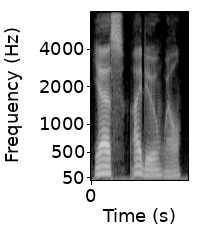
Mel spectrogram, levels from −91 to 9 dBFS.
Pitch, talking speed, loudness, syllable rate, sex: 105 Hz, 90 wpm, -17 LUFS, 2.4 syllables/s, male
